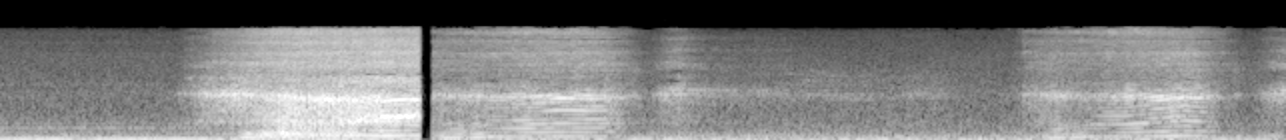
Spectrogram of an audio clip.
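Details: Loud, harsh inhaled snores with a buzzing, vibrating quality, about three in eight seconds, during sleep; recorded with the SnoreLab app.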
